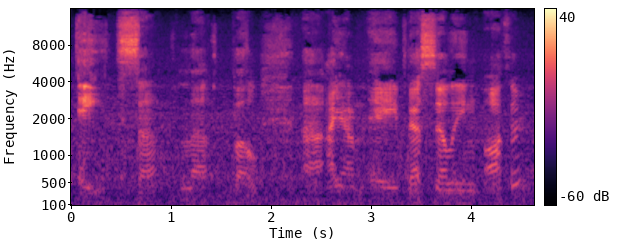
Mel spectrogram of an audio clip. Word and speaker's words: Asa Leveaux: All right, so for those of you who don't know anything about me, I am Asa Leveaux, and that's how you say it. You say it Asa Leveaux.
